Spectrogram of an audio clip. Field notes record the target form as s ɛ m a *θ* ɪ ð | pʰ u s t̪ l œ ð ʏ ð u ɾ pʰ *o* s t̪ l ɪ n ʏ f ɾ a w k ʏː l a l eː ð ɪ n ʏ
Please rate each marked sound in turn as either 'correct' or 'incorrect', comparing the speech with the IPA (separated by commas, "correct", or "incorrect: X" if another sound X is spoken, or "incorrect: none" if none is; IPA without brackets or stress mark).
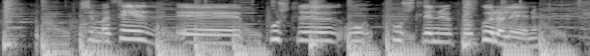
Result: correct, incorrect: u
